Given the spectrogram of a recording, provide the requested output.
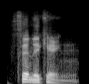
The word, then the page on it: finicking: British English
